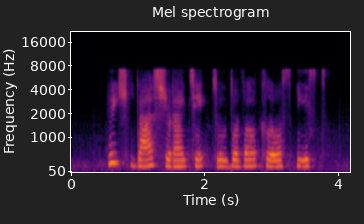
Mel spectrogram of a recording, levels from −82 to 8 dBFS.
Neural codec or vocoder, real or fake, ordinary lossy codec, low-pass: codec, 16 kHz, 1 kbps, FreqCodec, smaller model; fake; none; 7.2 kHz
